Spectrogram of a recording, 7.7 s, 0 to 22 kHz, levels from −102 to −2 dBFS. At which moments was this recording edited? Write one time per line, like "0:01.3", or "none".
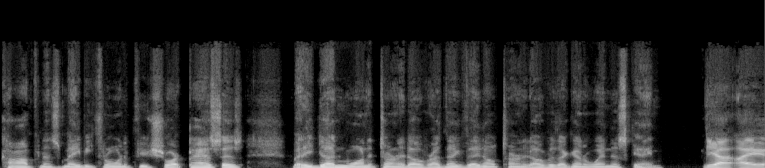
none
